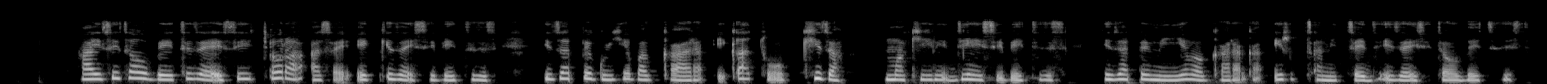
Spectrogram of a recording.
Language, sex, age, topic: Gamo, male, 25-35, government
